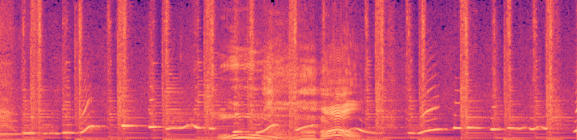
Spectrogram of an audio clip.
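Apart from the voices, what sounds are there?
man whistling a tune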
